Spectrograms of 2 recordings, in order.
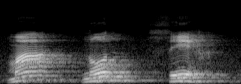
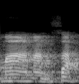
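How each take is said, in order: First: The vowel after the first n is u. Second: The vowel after the first n is a. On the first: This is the reading of another recitation tradition. "bidhammin nuni, dengan dibaca dhammah nunnya" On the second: This is the common reading followed locally. "bukan manansah"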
